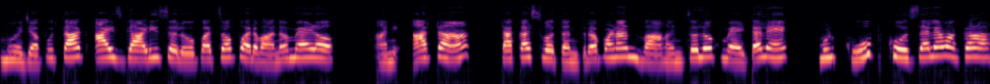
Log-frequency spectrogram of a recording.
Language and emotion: Goan Konkani, happy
